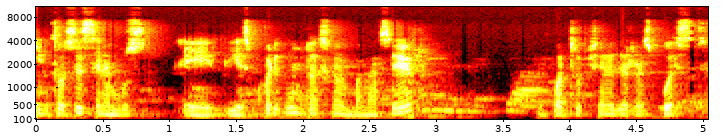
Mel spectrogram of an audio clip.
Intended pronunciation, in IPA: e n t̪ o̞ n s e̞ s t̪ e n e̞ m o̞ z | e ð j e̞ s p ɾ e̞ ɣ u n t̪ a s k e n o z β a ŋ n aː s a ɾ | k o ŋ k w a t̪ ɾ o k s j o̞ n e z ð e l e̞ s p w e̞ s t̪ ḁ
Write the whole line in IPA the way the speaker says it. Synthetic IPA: e n t̪ o̞ n s e̞ s t̪ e n e̞ m o̞ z | e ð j e̞ s p ɾ e̞ ɣ u n t̪ a s k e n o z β a n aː s e ɾ | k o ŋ k w a t̪ ɾ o p s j o̞ n e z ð e r e̞ s p w e̞ s t̪ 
